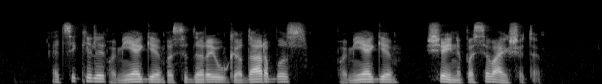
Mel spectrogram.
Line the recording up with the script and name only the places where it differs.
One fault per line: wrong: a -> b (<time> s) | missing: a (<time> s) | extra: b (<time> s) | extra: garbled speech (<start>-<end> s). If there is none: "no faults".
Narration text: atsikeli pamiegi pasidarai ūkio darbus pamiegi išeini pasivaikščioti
no faults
